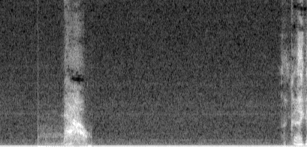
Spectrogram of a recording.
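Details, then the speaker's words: Two faint, breathy, slightly whistly breaths about three seconds apart over a steady low hum, said to be a sleeping female cat snoring softly; a listener doubts it sounds like snoring. "Okay, she's snoring. So I bet on. Did you hear it?"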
